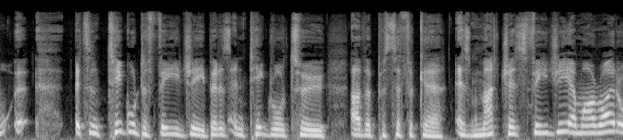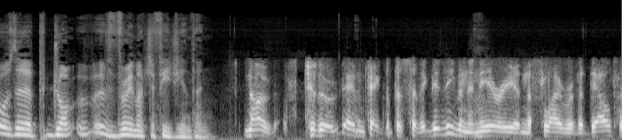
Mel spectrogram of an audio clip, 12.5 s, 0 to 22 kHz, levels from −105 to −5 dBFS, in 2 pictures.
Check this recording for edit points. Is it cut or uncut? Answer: cut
